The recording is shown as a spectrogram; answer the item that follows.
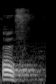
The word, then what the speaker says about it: of: Even O F of which is off it is it gives F sound. It is only O F. The preposition of that gives V sound.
